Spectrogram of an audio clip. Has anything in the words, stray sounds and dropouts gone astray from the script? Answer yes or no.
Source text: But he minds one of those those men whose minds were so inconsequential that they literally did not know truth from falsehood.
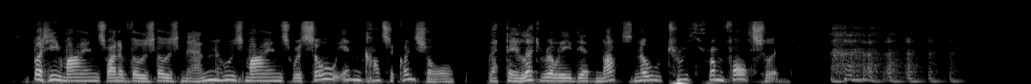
yes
